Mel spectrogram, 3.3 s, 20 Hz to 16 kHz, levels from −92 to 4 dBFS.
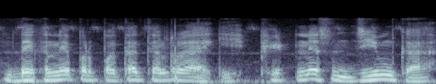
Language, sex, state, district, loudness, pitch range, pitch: Hindi, male, Bihar, Katihar, -16 LUFS, 125-150 Hz, 135 Hz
